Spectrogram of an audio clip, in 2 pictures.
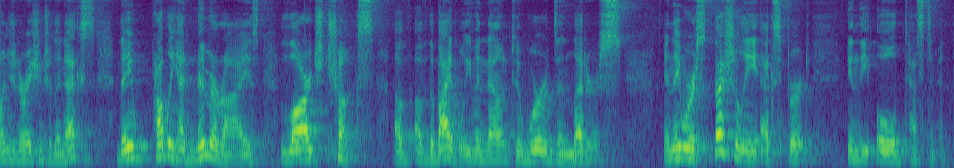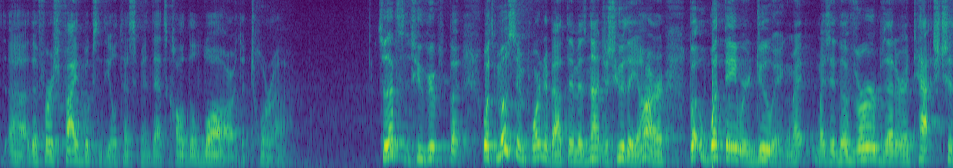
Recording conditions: large echoing room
